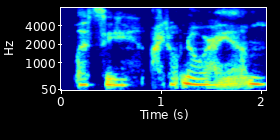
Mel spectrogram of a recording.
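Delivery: soft whispering, as if to oneself.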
